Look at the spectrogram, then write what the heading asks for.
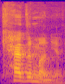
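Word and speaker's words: Cædmon: 이게 원래 영어 철자에 있었던 거야, 옛날에. 옛날 영어에. 근데 이게 발음기로만 남았잖아, 지금. 우리나라로 애자야, 애자. 발음기가 애자잖아, 이게. 알겠어요? 뭐라고 이거? 캐드먼이야, 캐드먼.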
